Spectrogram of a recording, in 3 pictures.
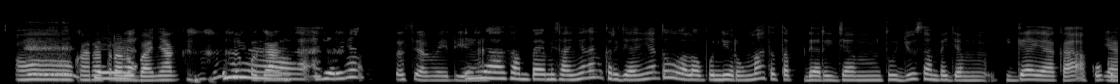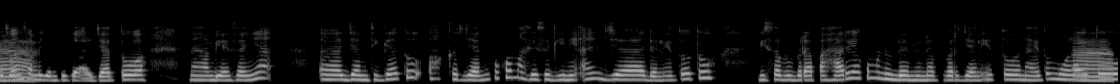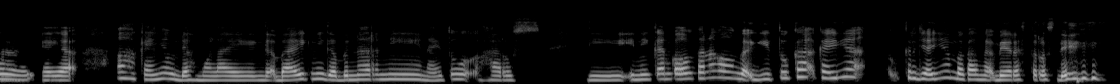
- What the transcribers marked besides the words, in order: chuckle; chuckle
- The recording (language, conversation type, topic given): Indonesian, podcast, Apa trikmu biar fokus kerja meski banyak gangguan digital?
